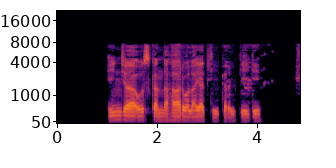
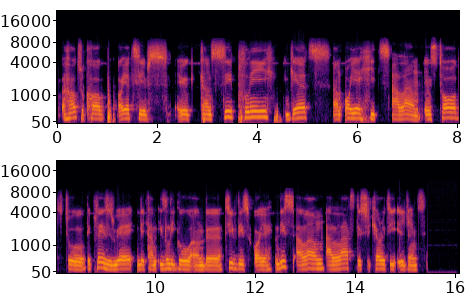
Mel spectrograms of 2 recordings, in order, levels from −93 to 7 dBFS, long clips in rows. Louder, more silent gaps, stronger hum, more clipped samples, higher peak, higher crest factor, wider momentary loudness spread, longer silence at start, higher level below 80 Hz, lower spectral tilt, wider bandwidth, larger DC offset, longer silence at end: second, -26 LUFS vs -21 LUFS; first, 3.59-3.64 s, 4.34-4.76 s vs none; neither; neither; about the same, -10 dBFS vs -10 dBFS; first, 20 dB vs 12 dB; first, 11 LU vs 5 LU; first, 1 s vs 0.1 s; second, -64 dBFS vs -50 dBFS; second, -3 dB/octave vs -4.5 dB/octave; second, 8 kHz vs 9 kHz; neither; second, 0 s vs 0.7 s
